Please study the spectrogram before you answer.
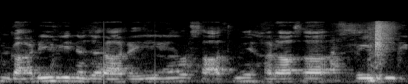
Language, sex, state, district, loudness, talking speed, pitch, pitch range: Hindi, male, Uttar Pradesh, Muzaffarnagar, -21 LUFS, 220 wpm, 145 Hz, 140-155 Hz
